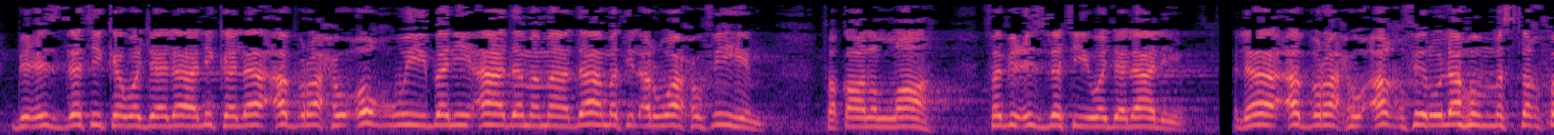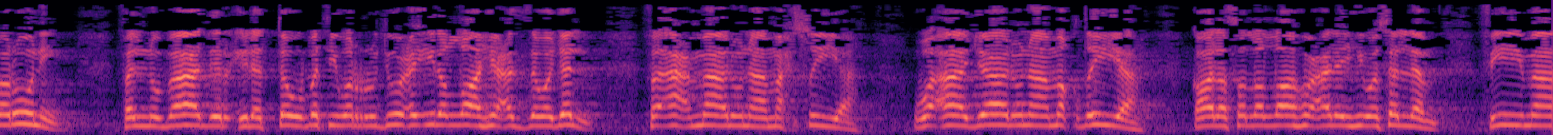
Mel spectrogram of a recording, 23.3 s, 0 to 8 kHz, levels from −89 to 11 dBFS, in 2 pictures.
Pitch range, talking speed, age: 210-230 Hz, 100 wpm, 50-69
